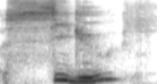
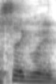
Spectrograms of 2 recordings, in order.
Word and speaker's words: segue: she gets back in that case we will seu because that's how it's you know if I pronounced it phonetically will segue just so everybody knows I know how to say the word we will segue back to Sid waiting for very T to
